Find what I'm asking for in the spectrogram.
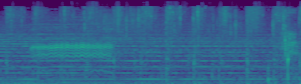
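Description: A sheep bleats clearly in the video game Hogwarts Legacy, one wavering cry lasting about a second, set over a steady low game ambience with faint footstep-like taps.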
